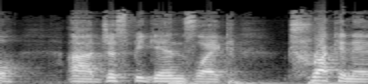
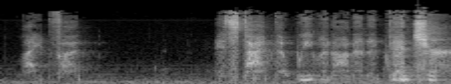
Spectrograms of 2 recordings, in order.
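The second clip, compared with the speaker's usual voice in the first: breathy, very quiet, hushed whisper; 8 semitones higher, 12 dB quieter than usual. Grabbing the player's character by the arm, a shrunken figure whispers into their ear. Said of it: "he whispers into your ear".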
